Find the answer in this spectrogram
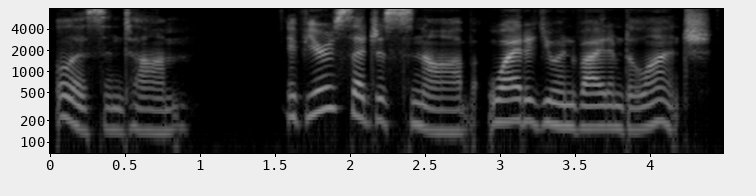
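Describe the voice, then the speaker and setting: A woman's voice: lowish voice, expressive, a little slow, clean tone, no echo. A woman reading the part of a cool, wry young woman in an audiobook, dry and teasing.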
